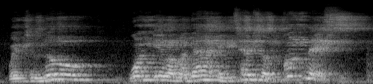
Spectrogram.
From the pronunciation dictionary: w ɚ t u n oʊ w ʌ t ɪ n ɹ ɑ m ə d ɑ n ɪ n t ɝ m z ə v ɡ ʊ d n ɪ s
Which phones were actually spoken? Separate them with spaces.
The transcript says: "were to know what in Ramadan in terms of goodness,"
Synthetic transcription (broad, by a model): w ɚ t u n oʊ w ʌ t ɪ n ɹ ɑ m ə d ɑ ɪ n t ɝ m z ə v ɡ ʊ d n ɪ s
